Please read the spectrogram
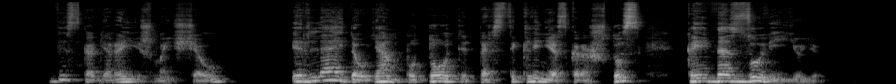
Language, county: Lithuanian, Alytus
